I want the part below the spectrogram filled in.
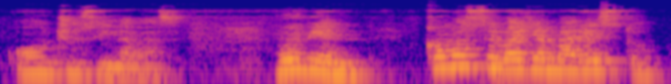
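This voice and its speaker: A woman teacher with a Mexican accent giving a school lesson on poetic meter, slowly spelling out verses syllable by syllable and checking in with her students. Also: on the high side, sing-song, warm tone, recorded from a distance. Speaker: secondary school Spanish teacher. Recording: roomy sound from away from the mic.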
